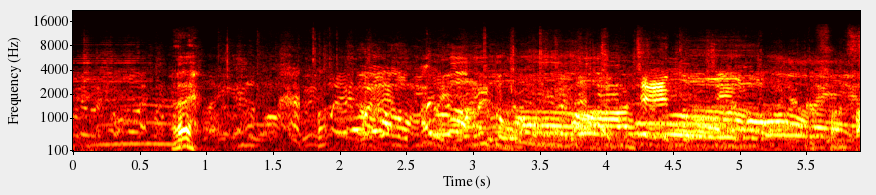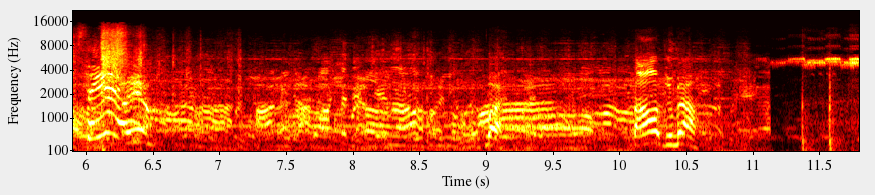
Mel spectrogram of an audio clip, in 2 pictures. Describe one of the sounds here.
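A crowd of young men laughs and cheers.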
